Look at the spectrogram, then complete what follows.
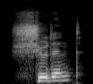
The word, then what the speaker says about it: shouldn't: Things just shouldn't be so complicated. and things just shouldn't be. So the T in just is silent and the T in shouldn't silent.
